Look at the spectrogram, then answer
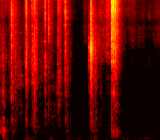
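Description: Scissors cutting a piece of fabric for a sewing project, a series of quick crisp snips followed by two sharper cuts, close and quiet with no talk.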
